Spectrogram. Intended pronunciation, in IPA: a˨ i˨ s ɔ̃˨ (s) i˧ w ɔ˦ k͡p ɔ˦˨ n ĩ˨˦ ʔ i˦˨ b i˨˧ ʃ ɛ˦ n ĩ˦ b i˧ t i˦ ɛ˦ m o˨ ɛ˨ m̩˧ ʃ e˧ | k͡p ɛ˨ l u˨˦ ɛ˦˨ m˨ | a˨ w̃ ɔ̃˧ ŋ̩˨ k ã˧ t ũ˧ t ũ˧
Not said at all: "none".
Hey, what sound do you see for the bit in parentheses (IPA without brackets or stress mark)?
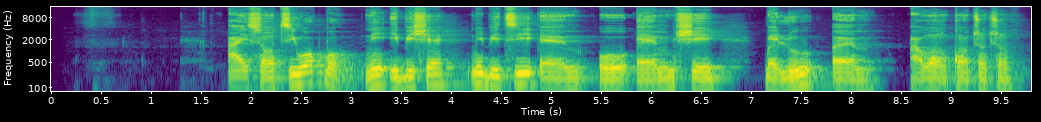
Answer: t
